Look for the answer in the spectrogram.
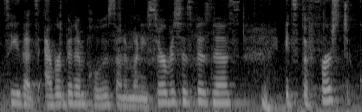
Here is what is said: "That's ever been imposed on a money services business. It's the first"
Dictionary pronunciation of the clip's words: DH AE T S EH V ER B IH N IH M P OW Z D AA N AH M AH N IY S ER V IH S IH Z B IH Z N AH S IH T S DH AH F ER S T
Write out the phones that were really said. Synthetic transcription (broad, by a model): DH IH T S EH V ER B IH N IH M P OW Z D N AH M AH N IY S ER V IH S IH Z B IH Z N AH S IH T S DH AH F ER S T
